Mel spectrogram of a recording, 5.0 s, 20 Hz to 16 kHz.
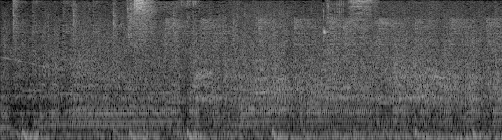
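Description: A race car drifts in the F1 2016 video game, its tires squealing continuously over a loud, constant engine roar, close and intense throughout.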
